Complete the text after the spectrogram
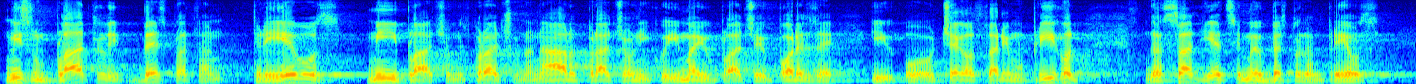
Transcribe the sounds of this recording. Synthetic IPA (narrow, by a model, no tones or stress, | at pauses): miːsmo̞plˠaːt̪ilibe̞splˠat̪an | pɾjeːʋo̞zmiːplˠaːt͡ɕamoispɾat͡ʃuna̰naːɾo̞d̪̚plˠaːt͡ɕao̞niko̞iimajuːplaːt͡ʃajuːpo̞ɾe̞ze̞ | iood̪̚t͡ʃeɡaost̪aɾijmopɾiːxo̞d̪ | d̪asʋad̪je̞t̪saimajube̞splˠat̪anpɾʲjeːʋo̞z̥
